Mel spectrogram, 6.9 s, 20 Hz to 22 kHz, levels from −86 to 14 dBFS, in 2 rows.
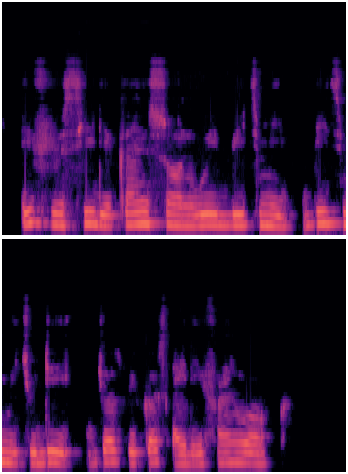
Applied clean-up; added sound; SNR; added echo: none; none; none; none.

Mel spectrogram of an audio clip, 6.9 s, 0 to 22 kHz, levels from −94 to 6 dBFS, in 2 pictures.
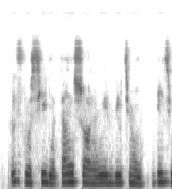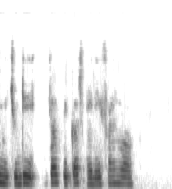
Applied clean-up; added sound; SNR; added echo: neural mask model DeepFilterNet 3.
